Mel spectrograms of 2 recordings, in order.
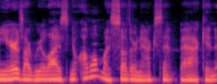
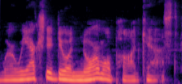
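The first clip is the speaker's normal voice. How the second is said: normal talking voice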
